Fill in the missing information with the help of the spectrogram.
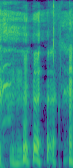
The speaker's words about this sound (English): I don't know why I have to keep clearing my throat. I was fine before we started recording.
